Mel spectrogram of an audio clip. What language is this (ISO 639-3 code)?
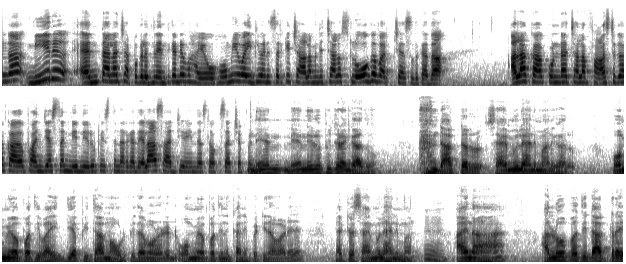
tel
